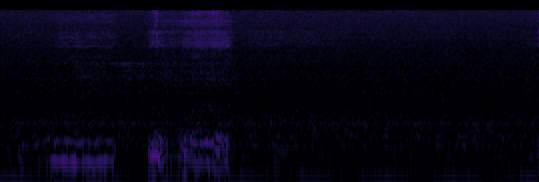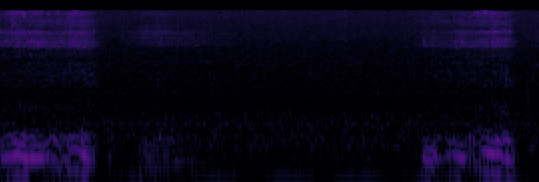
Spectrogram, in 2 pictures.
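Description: Low rumbling snores on the breath, roughly three over eleven seconds, with quiet breathing between; ordinary snoring.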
